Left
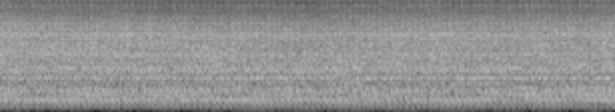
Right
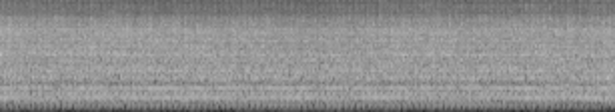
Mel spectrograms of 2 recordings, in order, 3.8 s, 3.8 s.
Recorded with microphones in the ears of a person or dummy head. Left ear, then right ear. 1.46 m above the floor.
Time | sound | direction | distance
0.0 | an engine running | 10° right (ahead or behind) | 2.5 m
